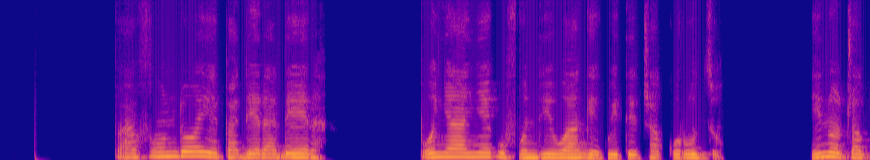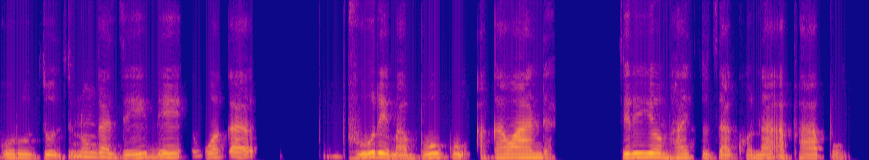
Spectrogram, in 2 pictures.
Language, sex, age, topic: Ndau, female, 36-49, education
